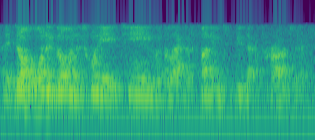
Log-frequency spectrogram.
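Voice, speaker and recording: A man's voice: on the low side, fast talker. A man, a town manager, explaining budget and sidewalk repairs at a town board meeting, in a plain-spoken way with many fillers and restarts. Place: council meeting room. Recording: echoey, distant, phone-like, noisy meeting recording.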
